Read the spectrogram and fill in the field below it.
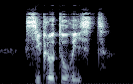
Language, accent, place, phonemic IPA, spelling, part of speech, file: French, France, Lyon, /si.klɔ.tu.ʁist/, cyclotouriste, noun, LL-Q150 (fra)-cyclotouriste.wav
- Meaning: bicycle tourist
